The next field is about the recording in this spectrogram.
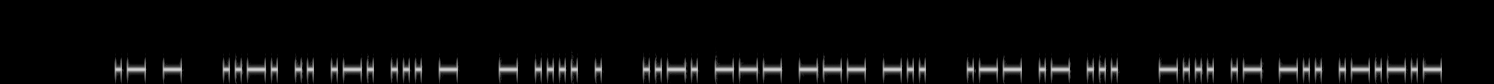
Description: Morse code, heard as a keyed tone, about 19 wpm, 700 Hz. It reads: AT FIRST THE FOOD WAS BAD.
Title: Sentences from Top 1000 Words - Review Part 1 - 20wpm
